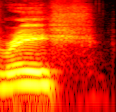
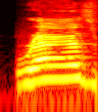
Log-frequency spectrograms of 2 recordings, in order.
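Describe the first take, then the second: First: The name ends with a sh sound. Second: The name ends with a z sound. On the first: This is closer to the character's supposed origin. "Raish is more accurate" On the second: This is the habitual pronunciation. "I've always said Raz"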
